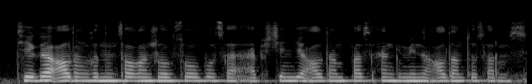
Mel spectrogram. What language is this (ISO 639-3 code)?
kaz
